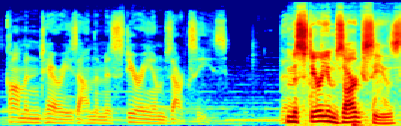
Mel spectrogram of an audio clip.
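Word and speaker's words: Mysterium Xarxes: Mysterium Zarks. That's how you say it.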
